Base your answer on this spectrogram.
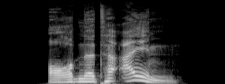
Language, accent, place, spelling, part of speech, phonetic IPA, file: German, Germany, Berlin, ordnete ein, verb, [ˌɔʁdnətə ˈaɪ̯n], De-ordnete ein.ogg
- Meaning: inflection of einordnen: 1. first/third-person singular preterite 2. first/third-person singular subjunctive II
